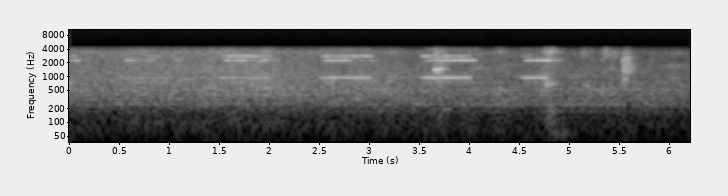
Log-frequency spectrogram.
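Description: Rail car's door warning beeper: an electronic beep repeating about once a second over steady train noise, with a single sharp knock near the end.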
